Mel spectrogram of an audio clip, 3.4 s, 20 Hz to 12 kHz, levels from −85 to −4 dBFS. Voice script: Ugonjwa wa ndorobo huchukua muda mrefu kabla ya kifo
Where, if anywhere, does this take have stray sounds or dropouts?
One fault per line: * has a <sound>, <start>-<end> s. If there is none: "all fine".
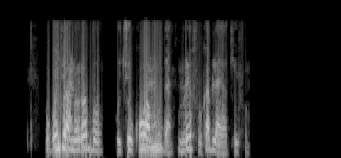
all fine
